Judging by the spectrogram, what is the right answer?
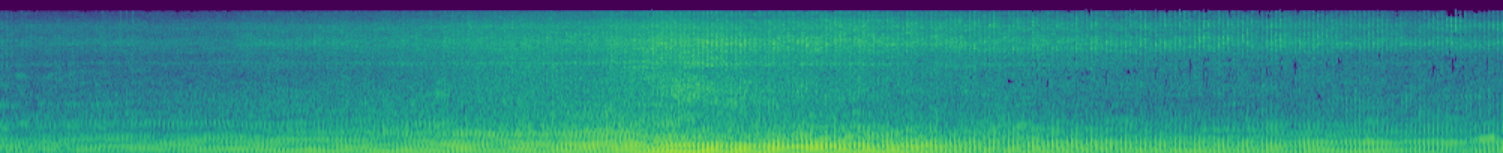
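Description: A motor vehicle's engine passing by: it grows louder, is loudest about halfway through, then fades away.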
